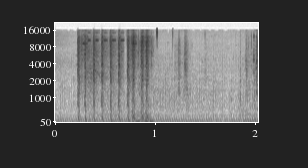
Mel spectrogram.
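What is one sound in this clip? Rapid gunfire rattles in a video game.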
